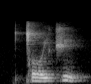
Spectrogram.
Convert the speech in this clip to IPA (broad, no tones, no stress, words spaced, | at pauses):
ǀojt͡ʃi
